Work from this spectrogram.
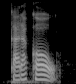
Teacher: a última sílaba eu falo assim com um pouco de mais força. É a nossa sílaba tônica.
